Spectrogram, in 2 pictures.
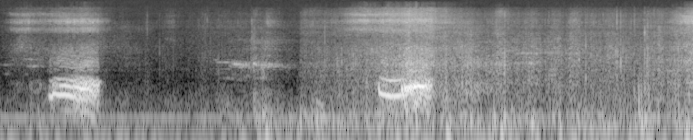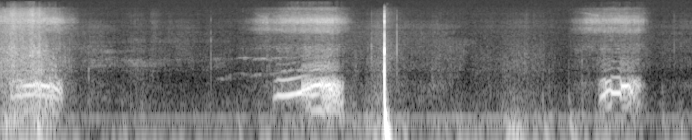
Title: Snoring cat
